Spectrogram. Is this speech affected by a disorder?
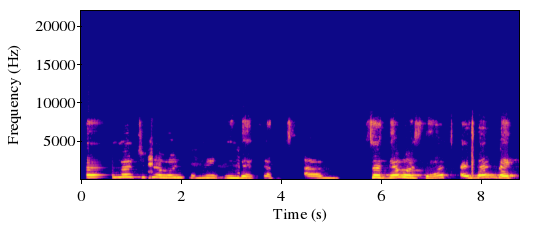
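Yes: cerebral palsy; from birth in Kenya, did not cry or breathe at birth, incubator for weeks, medical negligence; therapy since six months old, ongoing; other children thought talking different in childhood.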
